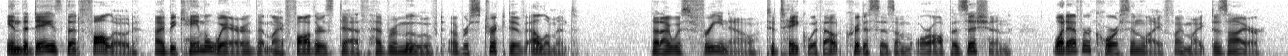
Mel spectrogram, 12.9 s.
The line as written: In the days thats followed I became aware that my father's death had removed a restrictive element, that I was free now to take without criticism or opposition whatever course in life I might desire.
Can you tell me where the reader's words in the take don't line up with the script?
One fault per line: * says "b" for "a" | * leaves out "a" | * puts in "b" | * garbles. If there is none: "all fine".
* says "that" for "thats"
